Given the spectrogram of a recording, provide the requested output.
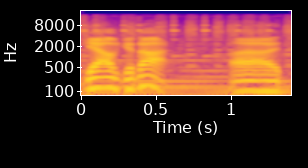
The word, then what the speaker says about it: Gal Gadot: Alleged sexual harasser Brett Ratner was a producer on Wonder Woman, and that's not cool with Gal Gadot.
